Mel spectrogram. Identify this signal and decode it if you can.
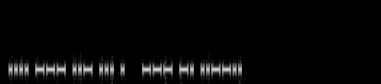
Morse code, heard as a keyed tone, about 46 wpm, 700 Hz. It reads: HOUSE ON?
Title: Sentences from Top 1000 Words - Review Part 4 - 45wpm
